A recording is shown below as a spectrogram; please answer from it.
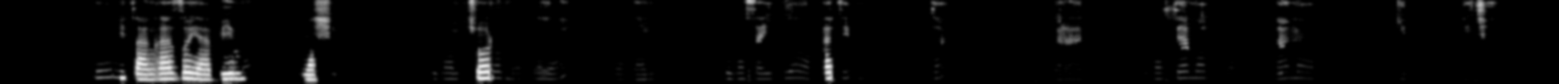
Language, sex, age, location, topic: Swahili, female, 18-24, Nakuru, finance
